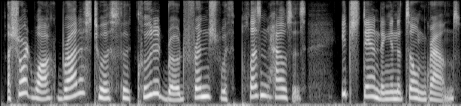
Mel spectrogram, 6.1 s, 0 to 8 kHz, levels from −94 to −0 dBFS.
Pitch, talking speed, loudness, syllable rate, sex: 245 Hz, 185 wpm, -16 LUFS, 4.6 syllables/s, female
